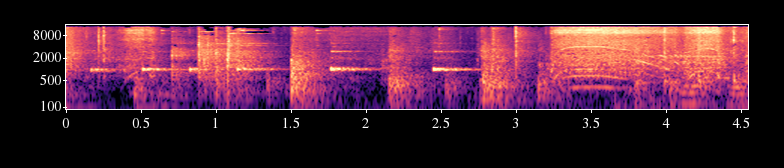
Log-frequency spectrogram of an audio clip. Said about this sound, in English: A violin improvised from two leeks, a flute made by drilling into a cucumber, a sort of trumpet carved from a pumpkin.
